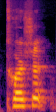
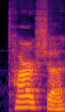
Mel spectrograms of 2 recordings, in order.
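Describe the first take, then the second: First: The first syllable sounds like 'tore'. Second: The first syllable sounds like 'tar'. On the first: The speaker calls it wrong. "I know somebody named T O" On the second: The speaker calls it right. "you're T A, so it's Tarsha"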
